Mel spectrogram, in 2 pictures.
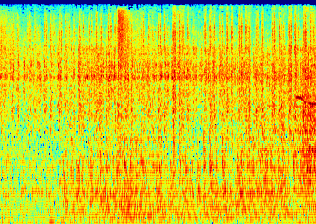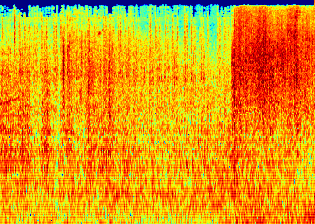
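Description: A steady mechanical grinding drone from the burned-out bearings of the boat Orca, in enhanced audio just before its blow-up, runs throughout, dense and rough, with a harsher, brighter scraping edge creeping in near the end. No voices are heard.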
